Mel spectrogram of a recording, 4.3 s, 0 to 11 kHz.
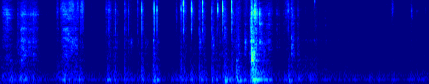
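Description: Small clicks and scrapes of plastic and metal as a 3D printer's hotend is worked by hand out of its printed plastic extruder mount, with a quick cluster of ticks about two seconds in and only scattered ones near the end.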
